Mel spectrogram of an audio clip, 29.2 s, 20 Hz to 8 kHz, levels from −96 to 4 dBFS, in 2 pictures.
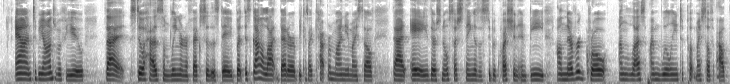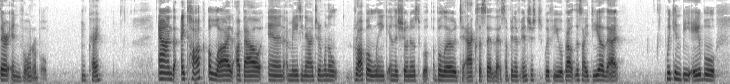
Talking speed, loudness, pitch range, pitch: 185 wpm, -19 LUFS, 165-185 Hz, 175 Hz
